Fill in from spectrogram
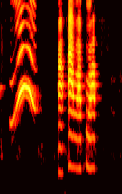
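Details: Rose-ringed parakeet talking, said to speak Urdu or Hindi: one long rising-then-falling whistle, a short pause, then three quick harmonic, voice-like syllables.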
